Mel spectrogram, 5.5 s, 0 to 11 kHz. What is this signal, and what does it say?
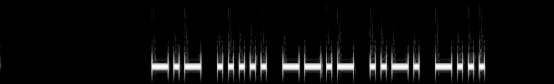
Morse code, heard as a keyed tone, about 25 wpm, 700 Hz. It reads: K5QFB
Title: Speed Racing - USA Call Signs 22wpm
